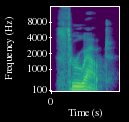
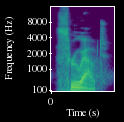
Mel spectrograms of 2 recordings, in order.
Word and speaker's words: throughout: your voice through throughout we have the ooh sound like Moon and soon through plus the ow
